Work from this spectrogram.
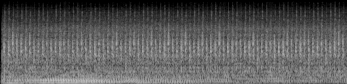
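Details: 2014 Kia Cerato petrol engine at idle, owned about two years: fast, fairly regular knocking or tapping over the running sound; owner unsure of cause, engine knock at idle.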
